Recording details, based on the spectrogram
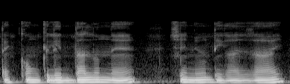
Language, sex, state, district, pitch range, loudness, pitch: Chakma, male, Tripura, Unakoti, 95-105 Hz, -13 LUFS, 100 Hz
